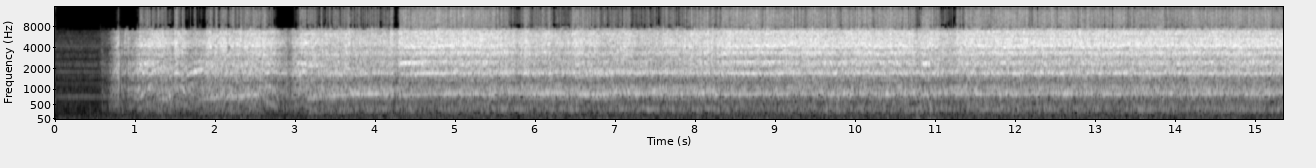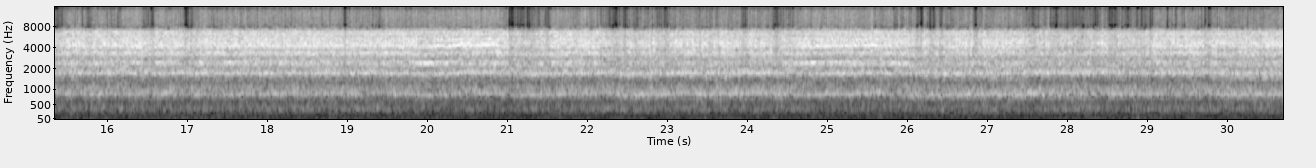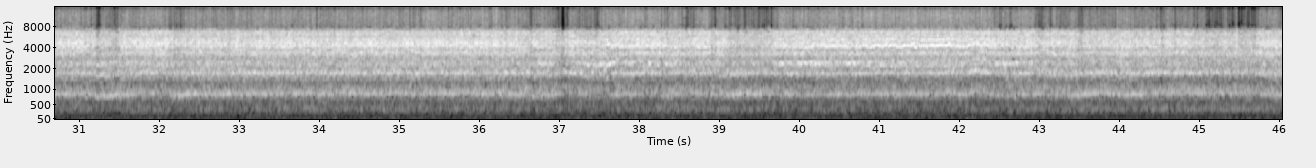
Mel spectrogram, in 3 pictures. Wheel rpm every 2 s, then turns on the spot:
30, 160, 220, 230, 230, 230, 240, 230, 230, 230, 230, 220, 220, 210, 230, 210, 210, 210, 220, 230, 210, 220, 230.
none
